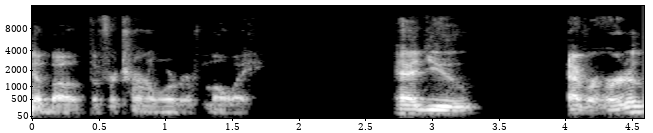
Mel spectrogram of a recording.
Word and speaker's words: Moai: It's the Fraternal Order of Moai, not the Fraternal Order of Maui. That's how so many of us pronounce it these days.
